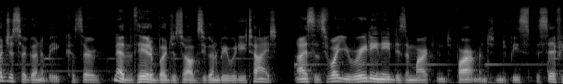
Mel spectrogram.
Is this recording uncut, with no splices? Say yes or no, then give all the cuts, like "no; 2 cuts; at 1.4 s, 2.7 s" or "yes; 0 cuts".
no; 2 cuts; at 1.0 s, 2.8 s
